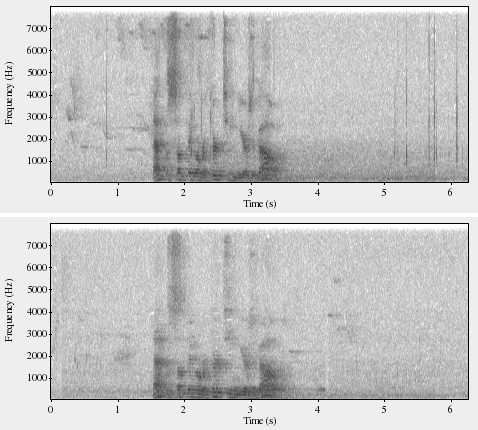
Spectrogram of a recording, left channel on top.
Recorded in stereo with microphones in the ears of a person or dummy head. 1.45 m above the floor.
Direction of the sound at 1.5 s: 60° left (ahead or behind).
